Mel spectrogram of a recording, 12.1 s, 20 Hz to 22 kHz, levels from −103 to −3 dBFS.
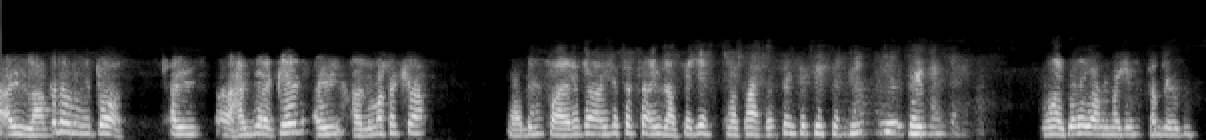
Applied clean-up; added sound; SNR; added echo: neural mask model Resemble Enhance denoiser.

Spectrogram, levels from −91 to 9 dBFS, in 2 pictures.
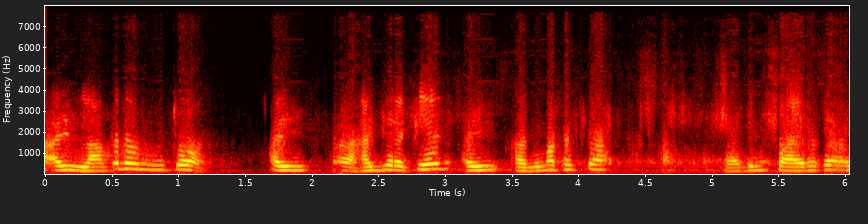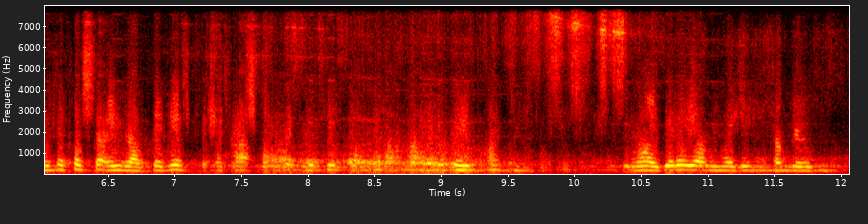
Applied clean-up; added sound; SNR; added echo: neural separator model SepFormer DNS4.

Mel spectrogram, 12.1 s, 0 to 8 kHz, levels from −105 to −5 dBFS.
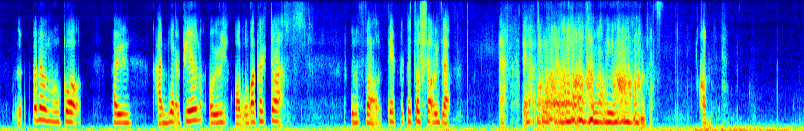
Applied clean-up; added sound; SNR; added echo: neural diffusion model UNIVERSE++.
